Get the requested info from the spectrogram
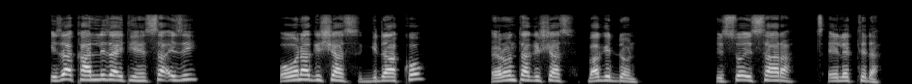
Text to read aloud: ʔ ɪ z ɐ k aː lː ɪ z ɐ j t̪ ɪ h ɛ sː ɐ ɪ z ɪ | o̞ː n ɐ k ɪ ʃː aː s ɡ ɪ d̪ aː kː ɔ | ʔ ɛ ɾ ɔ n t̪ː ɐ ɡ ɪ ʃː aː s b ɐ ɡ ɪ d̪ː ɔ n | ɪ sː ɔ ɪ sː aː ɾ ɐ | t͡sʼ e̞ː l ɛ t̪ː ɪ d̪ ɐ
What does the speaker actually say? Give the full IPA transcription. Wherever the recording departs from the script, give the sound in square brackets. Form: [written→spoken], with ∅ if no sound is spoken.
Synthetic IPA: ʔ ɪ z ɐ k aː lː ɪ z ɐ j t̪ ɪ h ɛ sː ɐ ɪ z ɪ | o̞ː n ɐ [k→ɡ] ɪ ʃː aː s ɡ ɪ d̪ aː kː ɔ | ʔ ɛ ɾ ɔ n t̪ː ɐ ɡ ɪ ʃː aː s b ɐ ɡ ɪ d̪ː ɔ n | ɪ sː ɔ ɪ sː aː ɾ ɐ | t͡sʼ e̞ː l ɛ t̪ː ɪ d̪ ɐ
